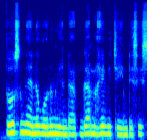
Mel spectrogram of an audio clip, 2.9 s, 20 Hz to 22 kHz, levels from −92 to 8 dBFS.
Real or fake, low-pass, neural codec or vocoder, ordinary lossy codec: real; 19.8 kHz; none; Opus, 16 kbps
